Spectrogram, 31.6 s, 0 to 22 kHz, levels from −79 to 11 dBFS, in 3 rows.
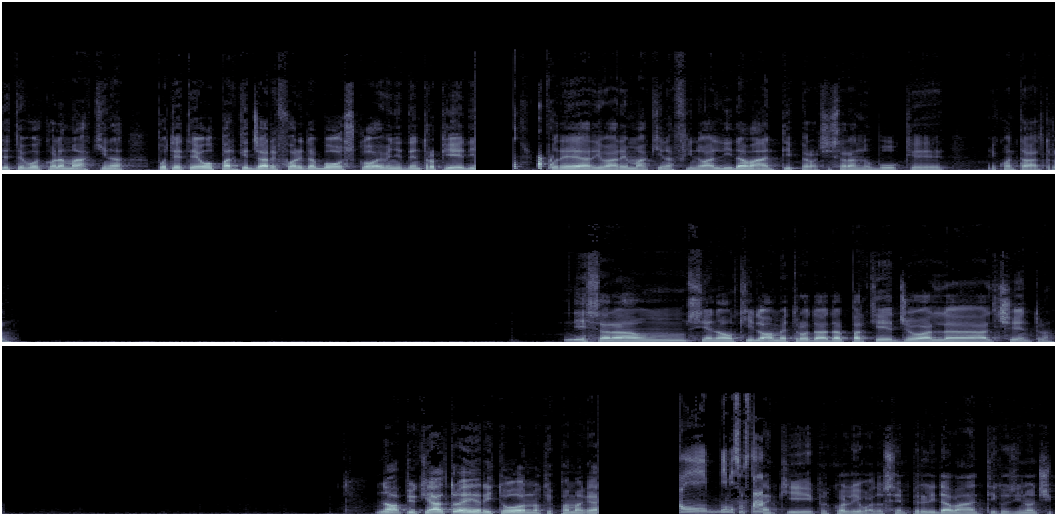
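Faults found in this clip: Playback stall at 4.72–5.11 s (about 390 ms) and 26.99–27.82 s (about 830 ms): speech drops to silence mid-flow, likely player buffer underrun or blocked audio thread. Catch-up at higher speed at 5.11–5.50 s and 27.82–28.65 s: backlog resampled at 2x, pitch up roughly ten semitones, then normal rate resumes.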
